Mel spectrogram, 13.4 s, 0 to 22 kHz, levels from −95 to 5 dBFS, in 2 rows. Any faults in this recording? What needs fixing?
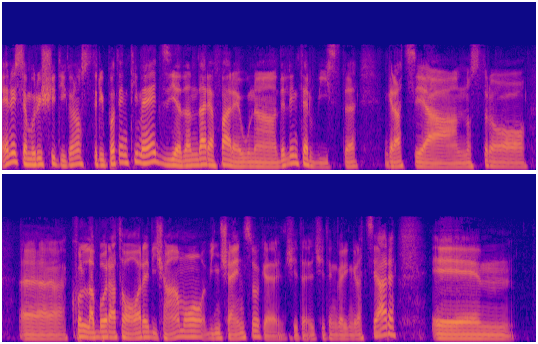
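Nothing to fix; no faults found in this audio.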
